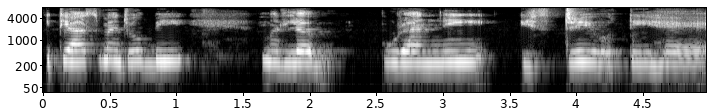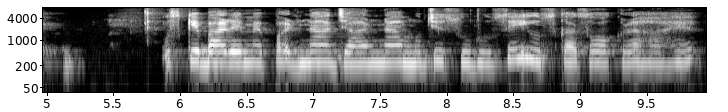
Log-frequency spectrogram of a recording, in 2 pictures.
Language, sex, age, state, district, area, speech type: Hindi, female, 45-60, Rajasthan, Jodhpur, urban, spontaneous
